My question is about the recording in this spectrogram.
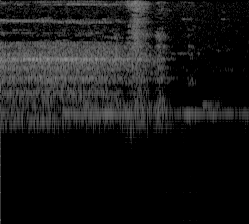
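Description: Near silence: very faint soft background music, with a faint hiss over the first second and a half.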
